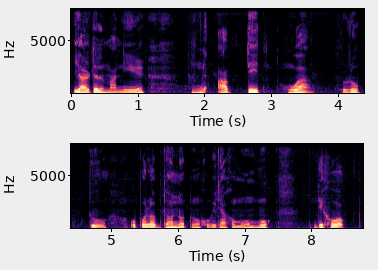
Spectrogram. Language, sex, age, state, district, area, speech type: Assamese, male, 18-30, Assam, Sonitpur, rural, read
